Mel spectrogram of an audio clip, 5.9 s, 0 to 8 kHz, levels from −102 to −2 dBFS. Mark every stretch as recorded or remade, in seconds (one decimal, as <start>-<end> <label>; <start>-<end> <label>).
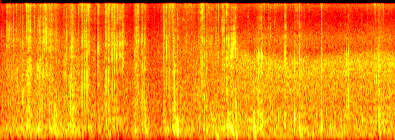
0.0-1.8 recorded; 1.8-5.3 remade; 5.3-5.9 recorded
